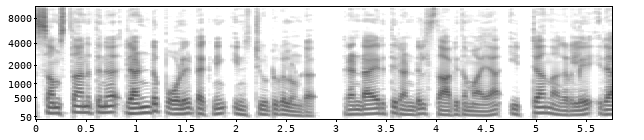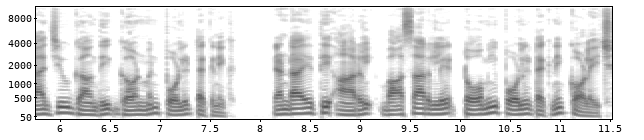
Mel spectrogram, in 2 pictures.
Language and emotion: Malayalam, neutral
